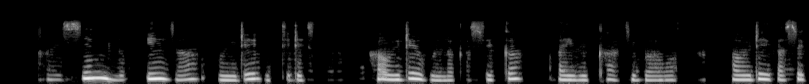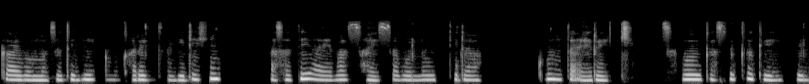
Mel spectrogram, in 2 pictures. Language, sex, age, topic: Gamo, female, 18-24, government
